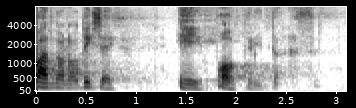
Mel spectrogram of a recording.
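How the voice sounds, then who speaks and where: At a very slow pace, a man speaks. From Guatemala. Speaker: pastor. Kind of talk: sermon. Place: hall. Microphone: headset.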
